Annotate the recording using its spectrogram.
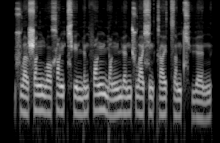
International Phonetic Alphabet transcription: ʂ w ä˨˩ ʂ ɑ˧˥ ŋ n̪ w ɔ˨˩ x ɑ˥˩ ŋ t͡ɕʰ i˨˩ n ɥ ɛ˦ n f ɑ˥ ŋ n̪ j ɑ˧˥ ŋ n̪ ɥ ɛ˥ n ʂ w ä˥ ɕ i˨ n k a˥ ɪ̯ t͡s a˥˩ n t͡ɕʰ ɥ ɛ˨˩˦ n

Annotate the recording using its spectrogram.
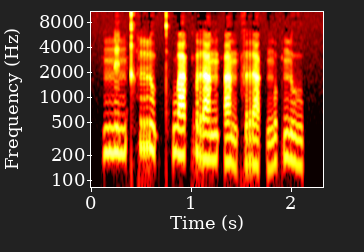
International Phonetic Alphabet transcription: n i˦˥ n kʰ r u˥˩ ʔ kʰ w a˦˥ k̚ r a˧ ŋ ʔ a˨˩ ŋ k r aː˨˩ k̚ ŋ o˦˥ k̚ n uː˨˩ p̚

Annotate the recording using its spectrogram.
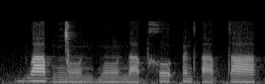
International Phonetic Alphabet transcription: b w a˦ b ŋ͡ǀ õ˨ n b õ˨ n a˨ b x o˦ ʔ ə̃˦ d ʔ a˨ b t a˦

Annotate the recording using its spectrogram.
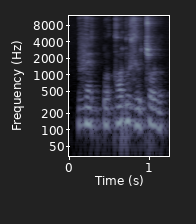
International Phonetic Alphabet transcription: v ɛ ɡ k͡p o ɡ ɔ ɗ u z ɯ c o l

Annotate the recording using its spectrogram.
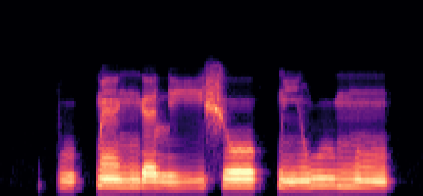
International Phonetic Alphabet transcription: p u˨˦ k͡p ɛ̃˦ ŋ ɛ˧ l iː˨˦ ʃ oː˦ k͡p ĩ˨˦ w u˦ m ũ˧

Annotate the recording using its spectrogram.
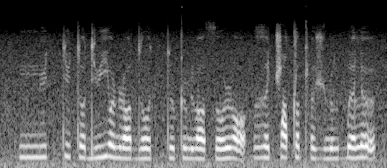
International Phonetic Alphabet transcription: mː y tː y t o d y j o ɳ ɭ ɔ d o tː u ʈ u ɳ l ɔ θ o ɹ ɔ | ɣ ə t͡ʃ y tˤ ə ʈʰ ɵ ʒ ɵ ɳ u l ɓ ə l ɵ

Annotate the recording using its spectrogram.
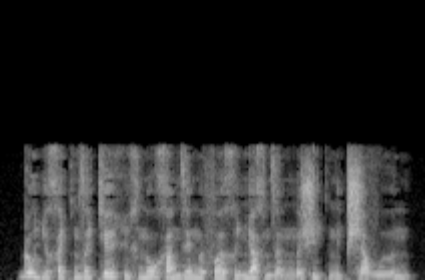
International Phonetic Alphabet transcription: ɖ o ʎ ɐ x a c n z ɐ c e h i x n o x a n z e n ə f ɜ x ə ɲ a x n z ɜ n ŋ ɜ ʃ i c n e c ʃ a v ɯ n

